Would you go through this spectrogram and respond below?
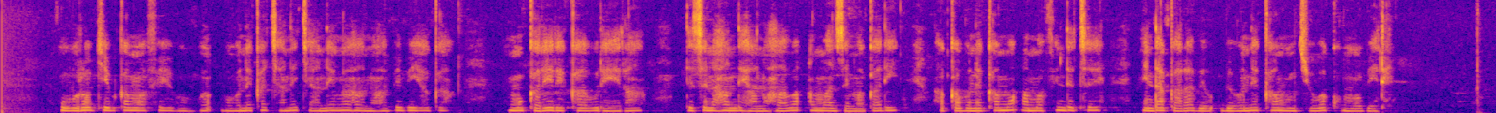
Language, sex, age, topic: Kinyarwanda, female, 18-24, agriculture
